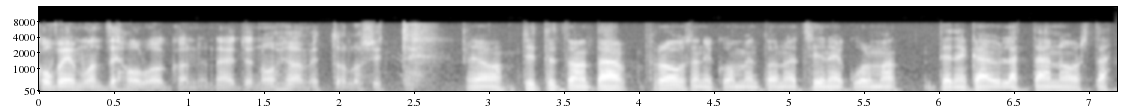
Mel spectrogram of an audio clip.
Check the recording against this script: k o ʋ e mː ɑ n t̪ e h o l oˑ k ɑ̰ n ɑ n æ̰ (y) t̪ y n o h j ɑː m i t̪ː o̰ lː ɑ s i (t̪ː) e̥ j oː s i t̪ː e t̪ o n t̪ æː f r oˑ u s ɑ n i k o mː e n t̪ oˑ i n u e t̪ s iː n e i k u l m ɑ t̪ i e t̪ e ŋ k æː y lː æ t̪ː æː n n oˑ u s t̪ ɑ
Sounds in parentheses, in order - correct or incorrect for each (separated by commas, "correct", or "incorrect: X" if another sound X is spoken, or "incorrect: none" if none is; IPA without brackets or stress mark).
correct, correct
